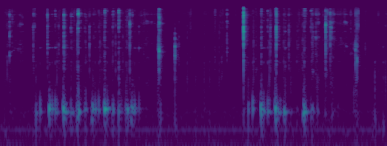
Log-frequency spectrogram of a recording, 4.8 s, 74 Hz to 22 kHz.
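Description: Fingers and nails tap and scratch a small frosted glass bottle, which has a clear glass dropper or stopper and jute twine wrapped at the neck, held close to the mic. Two bursts of quick, soft clicking taps give a muted knock around 300 Hz with bright edges, separated by quieter scratching. Each tap dies away almost instantly with no ring.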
